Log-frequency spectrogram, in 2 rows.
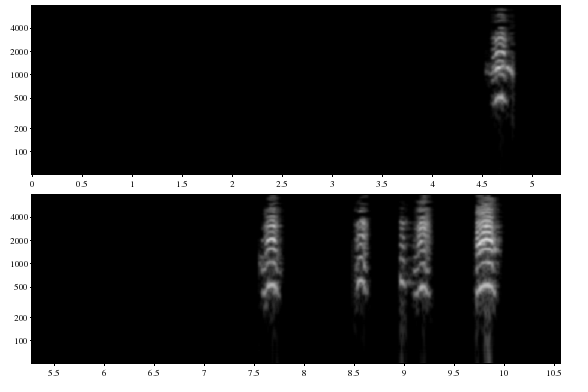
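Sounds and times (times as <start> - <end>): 
grey-headed swamphen calls: 4.6 - 4.8, 8.5 - 10.0.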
